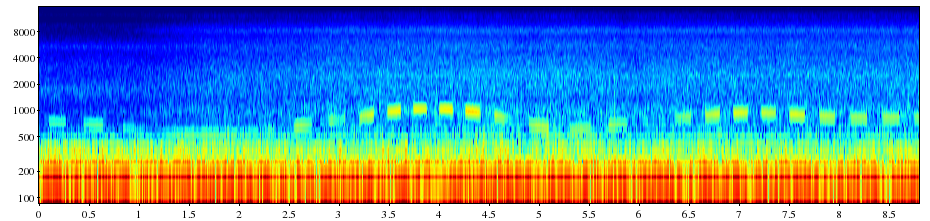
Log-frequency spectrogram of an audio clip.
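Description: A flight instrument beeps rapidly, its tone slowly rising and falling in pitch.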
